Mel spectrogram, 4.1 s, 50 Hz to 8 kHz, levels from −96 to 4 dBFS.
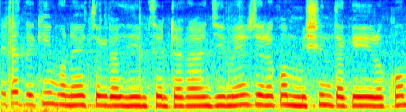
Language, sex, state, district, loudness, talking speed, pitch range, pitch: Bengali, female, Assam, Hailakandi, -10 LUFS, 190 wpm, 230-255 Hz, 240 Hz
